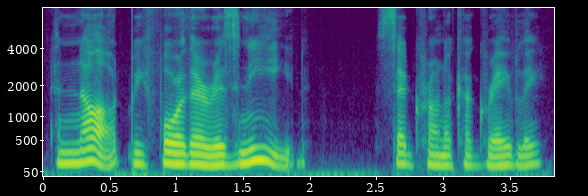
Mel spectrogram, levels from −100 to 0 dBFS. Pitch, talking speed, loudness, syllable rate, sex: 140 Hz, 140 wpm, -16 LUFS, 4.9 syllables/s, female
